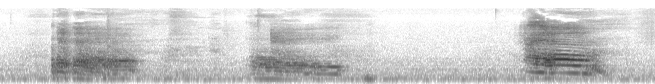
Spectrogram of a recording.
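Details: Mother burping: three drawn-out, rumbling voiced burps separated by pauses in a small quiet room.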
